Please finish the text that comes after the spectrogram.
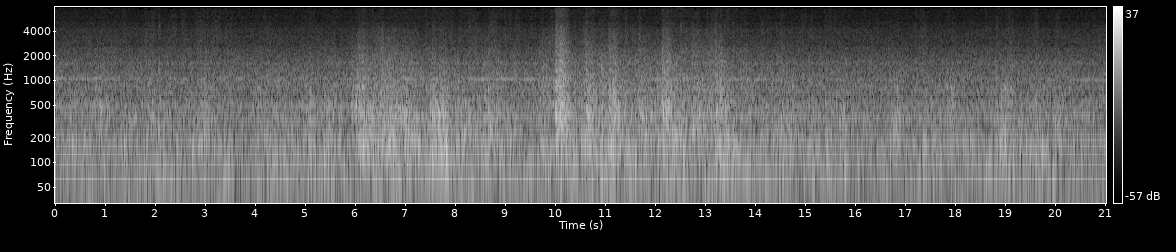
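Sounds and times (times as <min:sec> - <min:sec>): rail-joint clacks: 0:00.0 - 0:21.0
train wheels rumbling on rail: 0:00.0 - 0:21.0.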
